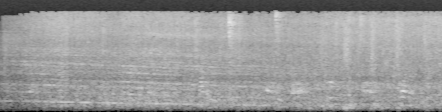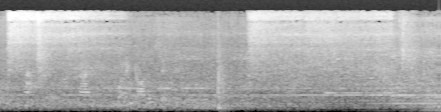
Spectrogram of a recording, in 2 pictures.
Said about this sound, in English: I'm whizzing down on a train to London for work.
